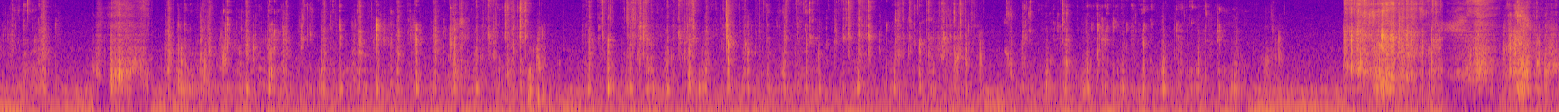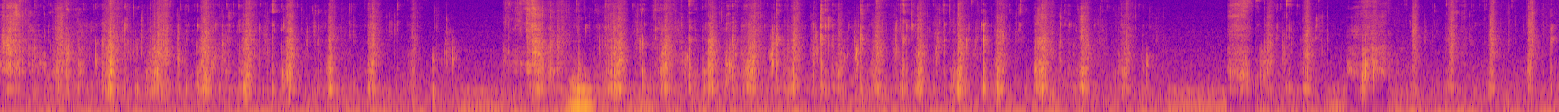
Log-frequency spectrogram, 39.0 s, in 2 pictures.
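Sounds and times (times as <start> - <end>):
crunchy chewing: 0.0 - 16.1, 16.8 - 25.2, 25.8 - 34.0, 34.8 - 38.9.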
